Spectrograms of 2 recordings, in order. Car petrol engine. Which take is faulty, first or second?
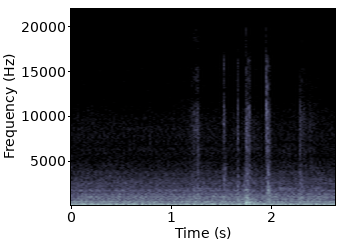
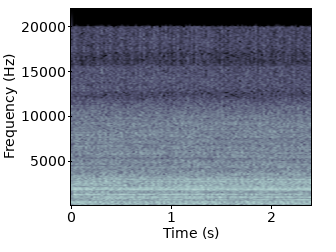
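second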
